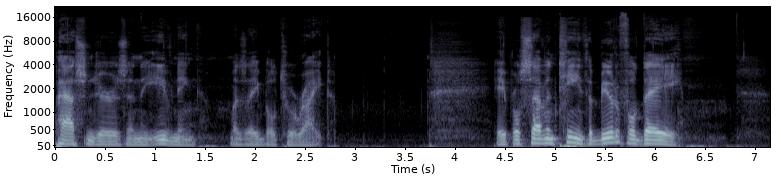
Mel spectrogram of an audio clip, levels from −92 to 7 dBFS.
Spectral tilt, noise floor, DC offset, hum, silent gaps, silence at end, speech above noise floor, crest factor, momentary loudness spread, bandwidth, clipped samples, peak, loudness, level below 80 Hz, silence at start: -6.5 dB/octave; -69 dBFS; under 0.1%; none; none; 0.6 s; 39 dB; 20 dB; 23 LU; 19 kHz; under 0.1%; -12 dBFS; -31 LUFS; -48 dBFS; 0 s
